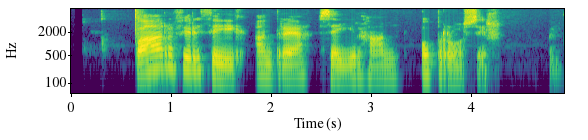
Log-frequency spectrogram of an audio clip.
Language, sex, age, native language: Icelandic, female, 40-49, Finnish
